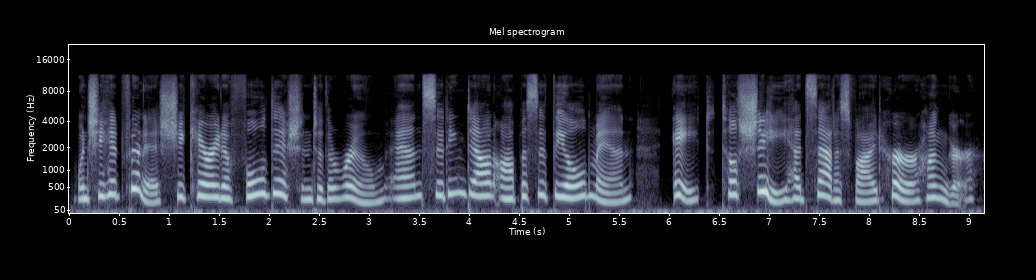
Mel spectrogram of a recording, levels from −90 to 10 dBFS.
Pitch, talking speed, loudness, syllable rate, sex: 260 Hz, 170 wpm, -17 LUFS, 4.4 syllables/s, female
